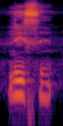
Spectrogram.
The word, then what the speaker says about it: listen: उसी तरह दूसरा एग्जाम्पल है LISTEN, लिसन। इसमें भी जो है STEN आया हुआ है, जिसकी वजह से टी साइलेंट है और इसे हम लोग लिसन पढ़ते हैं।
